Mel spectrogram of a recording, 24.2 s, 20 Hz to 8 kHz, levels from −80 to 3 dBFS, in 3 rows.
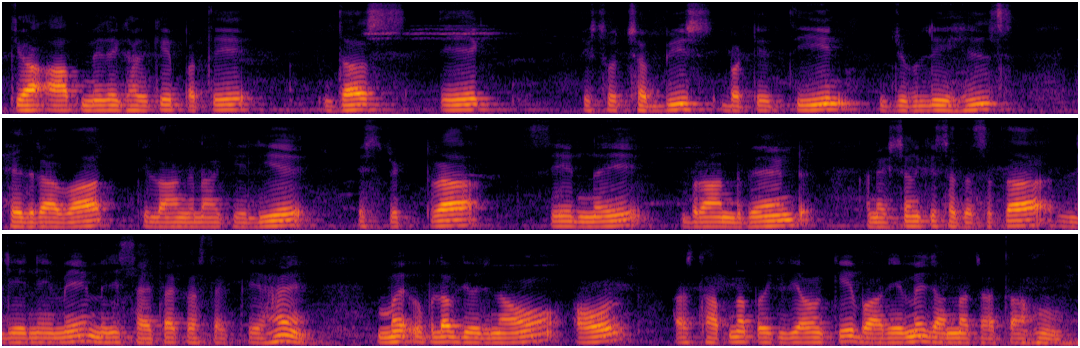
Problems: constant background noise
